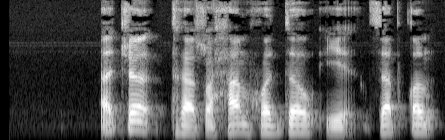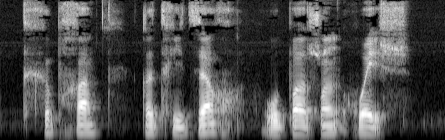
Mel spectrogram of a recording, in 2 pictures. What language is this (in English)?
Kabardian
